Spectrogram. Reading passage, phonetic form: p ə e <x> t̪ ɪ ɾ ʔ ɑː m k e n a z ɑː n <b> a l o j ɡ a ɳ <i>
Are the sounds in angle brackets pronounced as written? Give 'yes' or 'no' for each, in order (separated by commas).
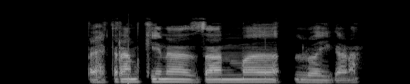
no, no, no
